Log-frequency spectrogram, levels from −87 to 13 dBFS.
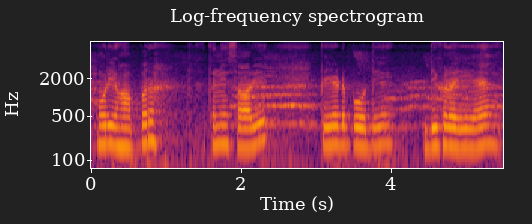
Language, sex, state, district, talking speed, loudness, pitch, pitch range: Hindi, male, Uttar Pradesh, Shamli, 110 wpm, -17 LUFS, 175 Hz, 165-190 Hz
